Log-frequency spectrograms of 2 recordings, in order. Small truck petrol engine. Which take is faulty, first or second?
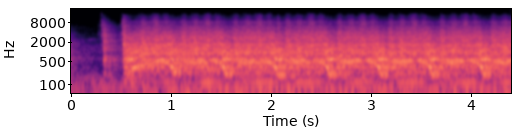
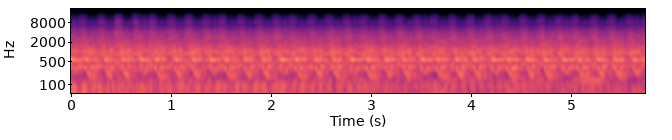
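second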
